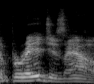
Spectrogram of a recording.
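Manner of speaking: ordinary talk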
